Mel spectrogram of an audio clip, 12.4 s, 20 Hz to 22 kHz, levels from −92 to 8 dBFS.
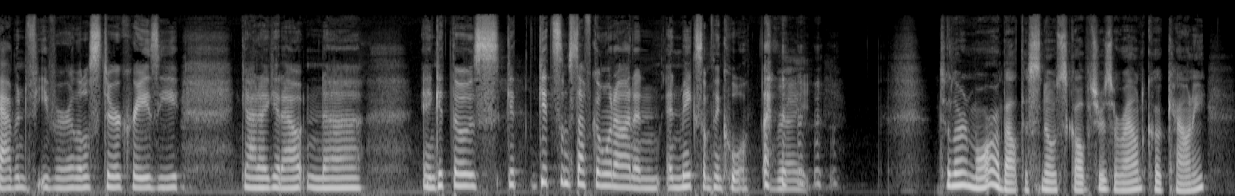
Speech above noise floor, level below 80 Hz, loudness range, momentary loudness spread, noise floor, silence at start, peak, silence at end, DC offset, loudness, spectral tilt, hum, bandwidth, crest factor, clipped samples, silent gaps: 40 dB; -54 dBFS; 3 LU; 10 LU; -59 dBFS; 0 s; -2 dBFS; 0.3 s; under 0.1%; -18 LUFS; -4.5 dB/octave; none; 16 kHz; 16 dB; under 0.1%; none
